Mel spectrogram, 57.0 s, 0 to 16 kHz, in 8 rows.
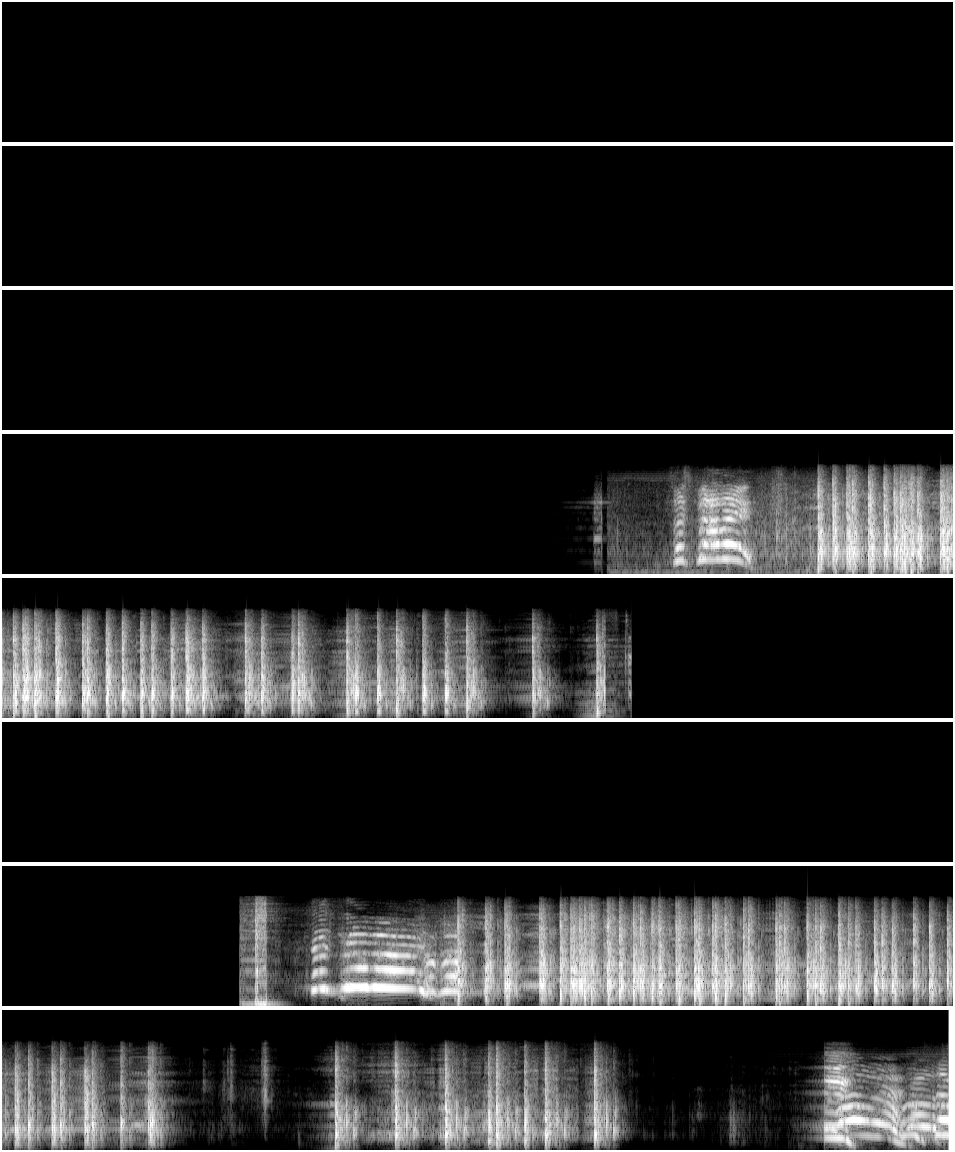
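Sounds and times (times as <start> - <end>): rapid pistol shots: 27.5 - 33.1, 46.2 - 51.2, 52.4 - 54.6.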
